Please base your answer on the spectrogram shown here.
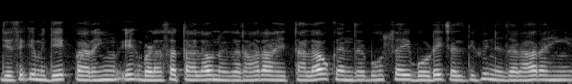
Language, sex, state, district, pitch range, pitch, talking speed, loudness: Hindi, female, Bihar, Katihar, 200-220 Hz, 210 Hz, 285 wpm, -17 LUFS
